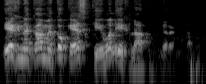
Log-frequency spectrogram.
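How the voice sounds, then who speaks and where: A man's voice: very high voice, big pitch swings, a little fast, fairly bright tone. A middle-aged man gives sarcastic, emphatic political commentary as a journalist on a debate panel. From western Uttar Pradesh, India.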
